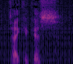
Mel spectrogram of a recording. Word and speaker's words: Tychicus: And maybe that's not how you pronounce his name, because how do you pronounce T-Y-C-H-I-C-U-S? Tychicus? We're going to say Tychicus.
